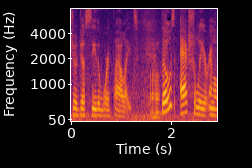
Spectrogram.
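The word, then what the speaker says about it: phthalates: Phalates. Now, that is spelled with a ph. So you're not don't go looking for TH.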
